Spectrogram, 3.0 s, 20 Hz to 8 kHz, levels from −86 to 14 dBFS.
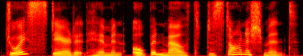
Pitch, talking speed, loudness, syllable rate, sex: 210 Hz, 160 wpm, -19 LUFS, 5.3 syllables/s, female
